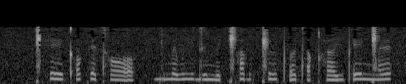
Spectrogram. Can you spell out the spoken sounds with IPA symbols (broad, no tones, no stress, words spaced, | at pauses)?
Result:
ǁʰeːkʼɔkɛtʰɔ | ɡimɛwiːdɯ meǁʰabɔ ǁɯːpʼɤtʼe qʰiːpʼeːŋ͡ǁɛ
